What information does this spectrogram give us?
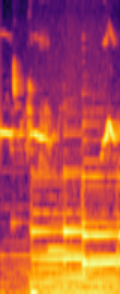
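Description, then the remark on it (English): Sharp, high twittering chips from a fork-tailed flycatcher (Tyrannus savana), a few quick notes scattered across a couple of seconds, heard over a steady low humming background. “Tyrannus savannah, the fork-tailed flycatcher. Today's Talkin' Birds featured feathered friend.”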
